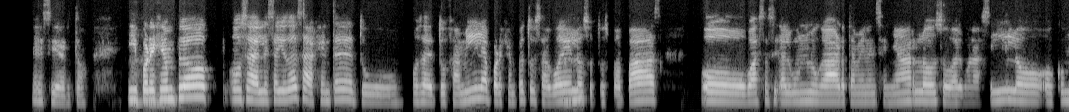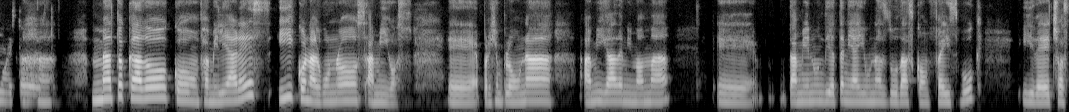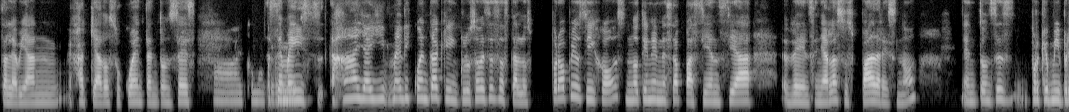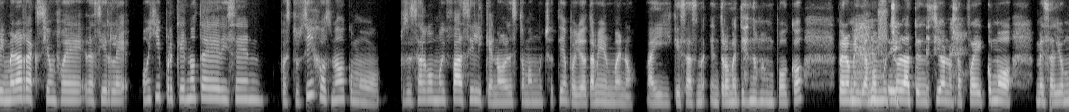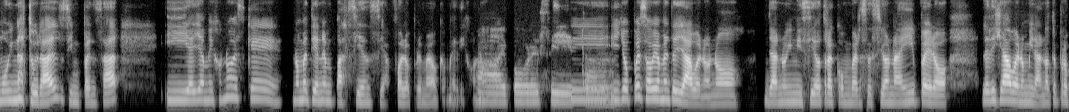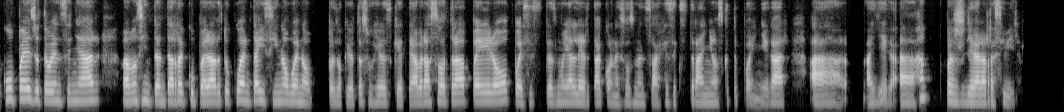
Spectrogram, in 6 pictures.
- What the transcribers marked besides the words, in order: chuckle; chuckle; chuckle; sad: "Ay, pobrecita"
- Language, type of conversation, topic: Spanish, podcast, ¿Cómo enseñar a los mayores a usar tecnología básica?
